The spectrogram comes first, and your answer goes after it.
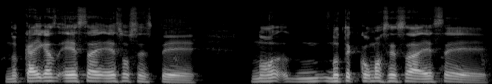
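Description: A man with a Mexican accent co-hosting a casual comedy chat, talking haltingly with many restarts and jokes. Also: fairly high pitch, darkish tone. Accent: Mexican Spanish. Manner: halting, repetitive, joking. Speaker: podcast co-host.

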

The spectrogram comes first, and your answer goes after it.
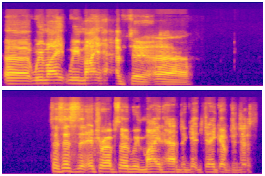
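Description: Man, podcast host, casual rambling chat, bright tone, dry sound. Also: mid-range voice, dry recording, low-quality recording. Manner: rambling storyteller, many restarts and fillers.

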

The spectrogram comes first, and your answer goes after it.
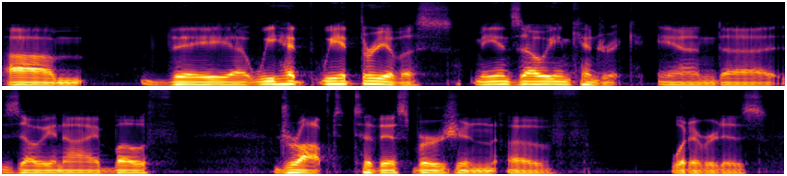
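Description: A man's voice: sits low, fairly even intonation, measured pace, a little mellow, smooth. A man hosting a casual podcast chat through a face mask that slightly muffles him, joking at his own expense while tired from recovering from covid. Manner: self-deprecating, joking. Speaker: podcast host.

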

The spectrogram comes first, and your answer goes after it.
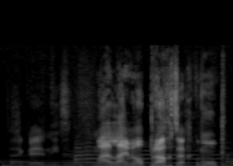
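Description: A man's voice: mid-range voice, lively intonation, fast, sharp tone, faint music behind. A young man co-hosting a gaming podcast in casual chat, stubborn and exasperated as he argues.

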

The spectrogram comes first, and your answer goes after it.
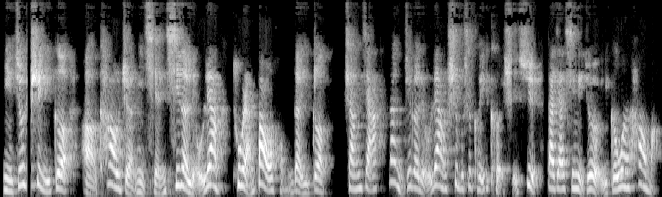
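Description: A woman's voice: medium pitch, very animated, moderate pace, hardly any pauses, roomy sound, poor audio. A woman co-hosting a podcast, explaining her views point by point in a casual analytical chat. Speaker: podcast co-host.

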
